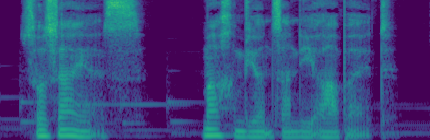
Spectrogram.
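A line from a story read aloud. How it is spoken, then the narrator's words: Plain. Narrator (German): sagte Frombald schließlich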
